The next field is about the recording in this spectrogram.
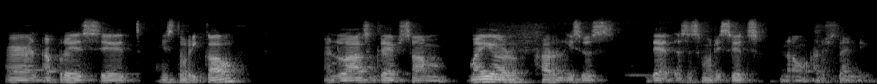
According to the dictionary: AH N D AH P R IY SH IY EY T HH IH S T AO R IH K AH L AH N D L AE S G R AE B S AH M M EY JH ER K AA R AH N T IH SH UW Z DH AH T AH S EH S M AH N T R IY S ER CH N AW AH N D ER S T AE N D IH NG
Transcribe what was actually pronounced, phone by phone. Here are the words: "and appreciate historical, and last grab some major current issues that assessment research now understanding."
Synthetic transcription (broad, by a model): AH N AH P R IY S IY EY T HH IH S T AO R IH K AH L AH N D L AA S G R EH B S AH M M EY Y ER K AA R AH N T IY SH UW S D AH T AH S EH S M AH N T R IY S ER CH N AW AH N D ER S T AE N D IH NG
